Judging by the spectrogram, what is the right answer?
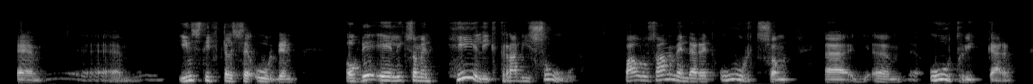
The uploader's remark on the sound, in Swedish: Avsnittet är inspelat via länk och ljudkvaliteten därför en aning ojämn.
